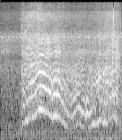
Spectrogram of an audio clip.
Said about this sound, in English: And this is a two-way zipper.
